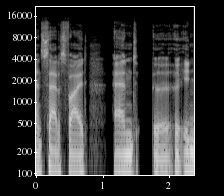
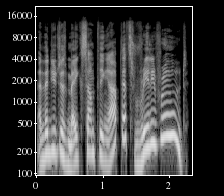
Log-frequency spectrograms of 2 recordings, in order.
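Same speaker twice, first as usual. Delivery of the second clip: indignant; 8 semitones higher than usual. Real, not acted. Angry rebuke at listener.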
